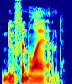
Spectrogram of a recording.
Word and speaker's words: Newfoundland: And as for the pronunciation, I just remember the rhyme that was told to me on the ferry as I came over from Nova Scotia. Understand Newfoundland.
